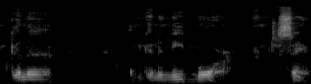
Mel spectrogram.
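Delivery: soft unvoiced whisper; teasing whisper; whispered aside. Real, not acted. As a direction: murmur it as a sly aside.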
